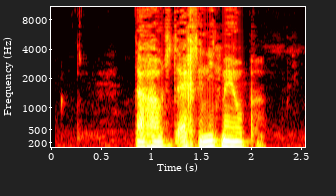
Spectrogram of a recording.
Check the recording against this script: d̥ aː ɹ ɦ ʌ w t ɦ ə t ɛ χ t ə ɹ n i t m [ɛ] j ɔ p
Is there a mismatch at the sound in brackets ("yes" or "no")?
yes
